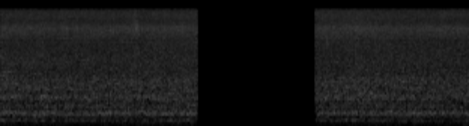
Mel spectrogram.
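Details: Honey bees buzzing during a honey harvest from the hives: a continuous droning hum, broken once by about a second of total silence before the same steady buzz returns.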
